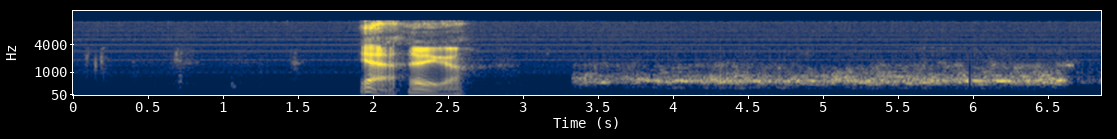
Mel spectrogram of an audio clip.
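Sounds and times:
speech: 0:01.9 - 0:02.7
electronic drone with hissing texture and tonal warbles from a film soundtrack: 0:03.3 - 0:06.8.

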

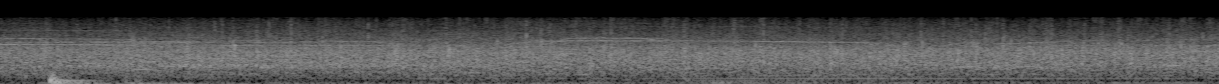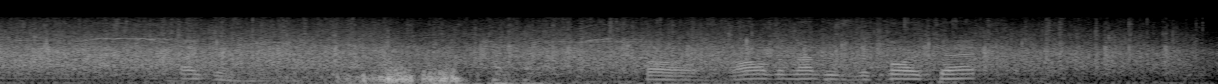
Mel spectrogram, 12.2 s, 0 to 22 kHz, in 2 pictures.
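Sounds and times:
audience applause at a live jazz quartet concert: 0:00.0 - 0:12.1
low thump: 0:00.2 - 0:00.9
speech: 0:07.0 - 0:08.1, 0:09.3 - 0:11.2.

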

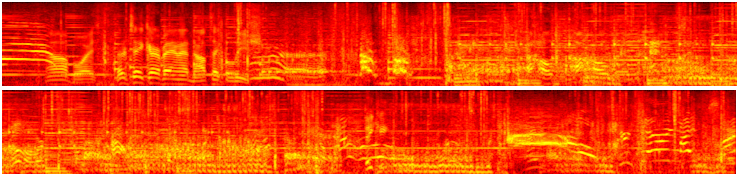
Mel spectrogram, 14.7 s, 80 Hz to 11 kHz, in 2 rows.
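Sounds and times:
music: 0:00.0 - 0:14.6
speech: 0:00.5 - 0:10.1
pet dog barking in short yips: 0:03.6 - 0:04.2.

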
